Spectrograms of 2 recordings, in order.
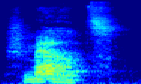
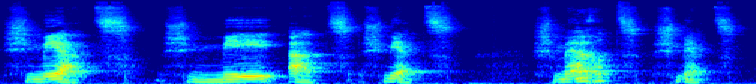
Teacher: so the R, it's transformed to an A.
